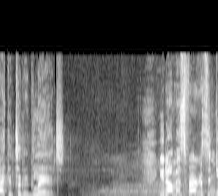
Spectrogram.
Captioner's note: crowd gasping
